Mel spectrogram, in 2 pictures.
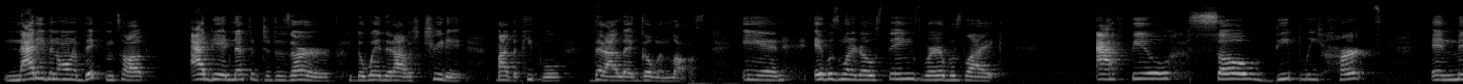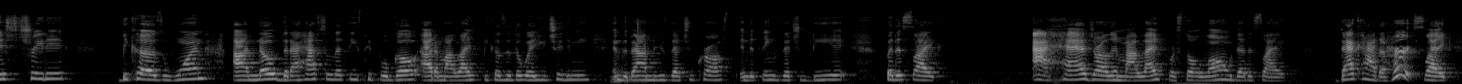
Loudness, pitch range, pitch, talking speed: -34 LUFS, 195-235 Hz, 210 Hz, 205 wpm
